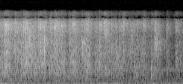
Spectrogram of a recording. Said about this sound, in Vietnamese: Quý vị thấy ở nơi đó, xin vỗ cho một tràng pháo tay trước đã chứ hả?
